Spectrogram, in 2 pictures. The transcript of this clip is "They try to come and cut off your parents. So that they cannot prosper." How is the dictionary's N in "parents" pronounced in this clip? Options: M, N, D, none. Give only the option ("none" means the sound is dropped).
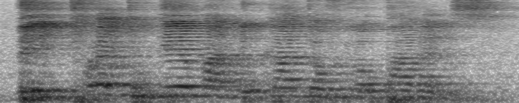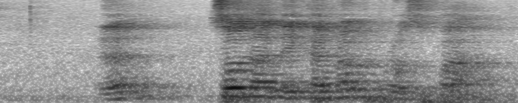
N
